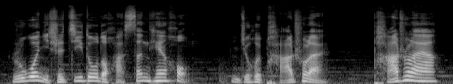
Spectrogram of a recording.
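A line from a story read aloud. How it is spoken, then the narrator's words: Cruel jeering shouts. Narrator (Chinese): 露出残忍的笑容，叫嚣着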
